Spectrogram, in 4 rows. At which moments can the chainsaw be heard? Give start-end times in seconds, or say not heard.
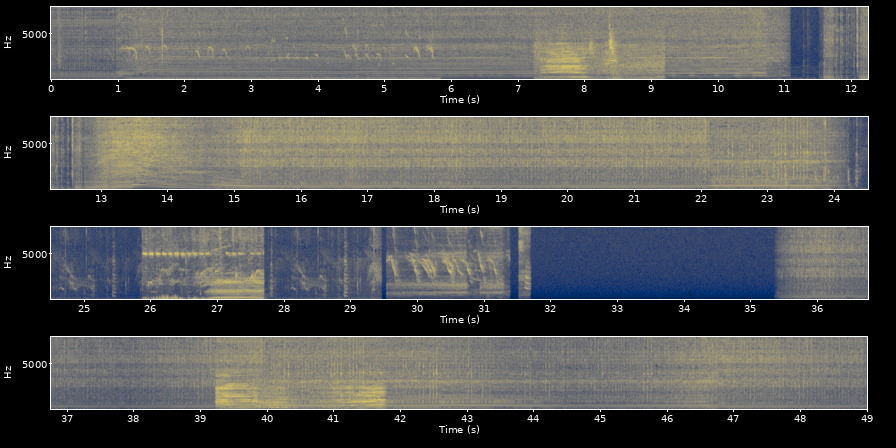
0.0-24.2, 35.4-48.9.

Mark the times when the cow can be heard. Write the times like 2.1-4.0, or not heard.
7.2-9.2, 25.9-27.8, 39.2-41.8.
